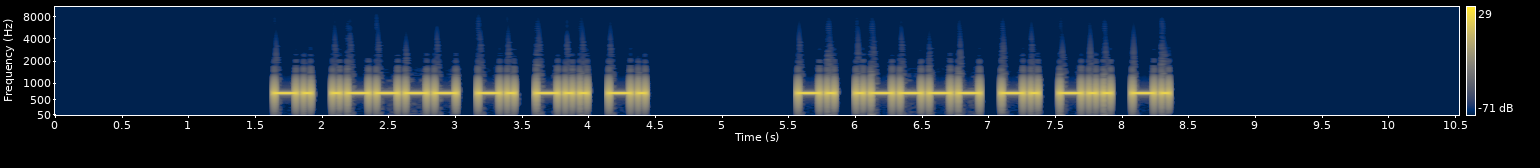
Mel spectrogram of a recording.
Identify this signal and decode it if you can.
Morse code, heard as a keyed tone, about 22 wpm, 700 Hz. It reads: N1NDN N1NDN
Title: USA Call Signs - 5 Characters - Repeated 2x - 22wpm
